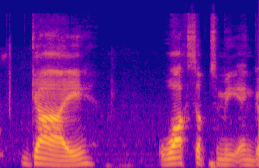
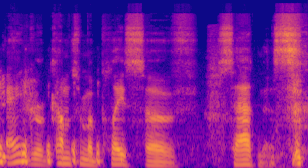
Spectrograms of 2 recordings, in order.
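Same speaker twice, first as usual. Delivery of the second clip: mock profound; 3 semitones lower, 6 dB quieter than usual. Mock Anno philosophy debate.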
